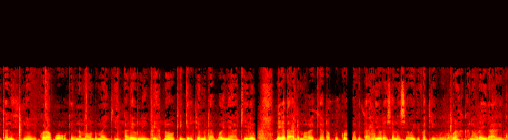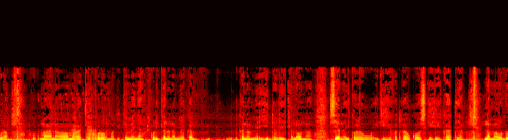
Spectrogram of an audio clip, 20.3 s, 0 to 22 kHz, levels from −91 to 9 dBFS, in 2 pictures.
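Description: Low-delay AAC compression runs through the whole speech clip. The sound is rough and grainy, with noise filling the gaps between pitch harmonics and a top band that sounds thin and synthetic. This is likely AAC-ELD coding at a low bitrate, which fits roughly 32 kbps. Its short frames resolve harmonics poorly and use bits less efficiently, so at this rate the coding damage is plainly audible.

AAC frame loss with muting occurs at 5.09 s (about 60 ms), 6.93 s (about 120 ms, the longest), 15.87 s (about 40 ms) and 19.17 s (about 60 ms). Each time, the decoder lost frames and replaced their spectrum with silence. The overlapping windows fade the sound out and back in, so each gap is a soft-edged hole.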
